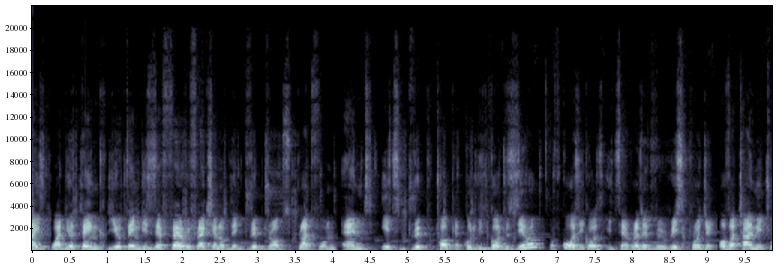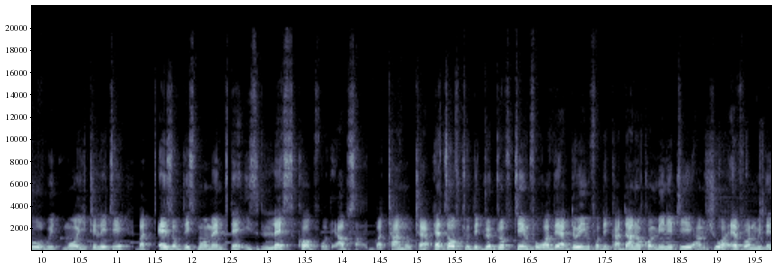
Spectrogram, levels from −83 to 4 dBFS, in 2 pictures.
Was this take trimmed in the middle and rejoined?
yes; 2 cuts; at 9.1 s, 15.1 s

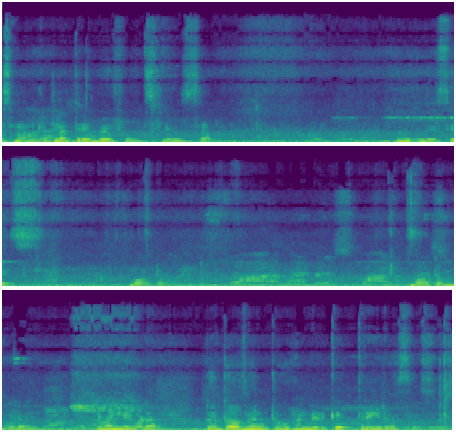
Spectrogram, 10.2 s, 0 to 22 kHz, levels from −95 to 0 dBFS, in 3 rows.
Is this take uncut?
yes; 0 cuts

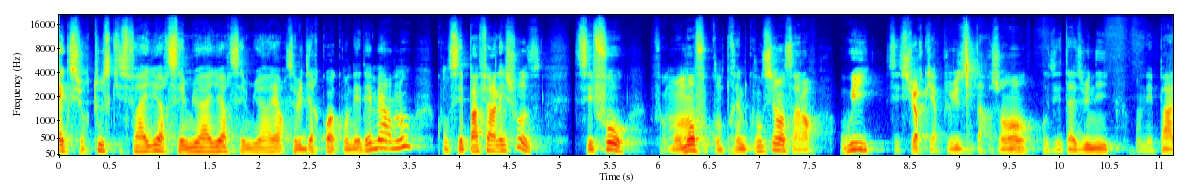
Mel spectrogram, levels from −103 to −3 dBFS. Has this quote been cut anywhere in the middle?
no; 0 cuts

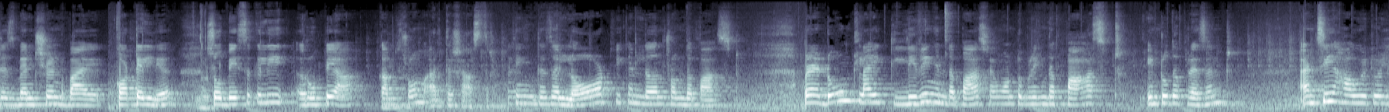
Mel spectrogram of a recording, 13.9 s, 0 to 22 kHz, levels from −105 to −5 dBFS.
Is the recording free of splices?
no; 2 cuts; at 1.1 s, 5.1 s

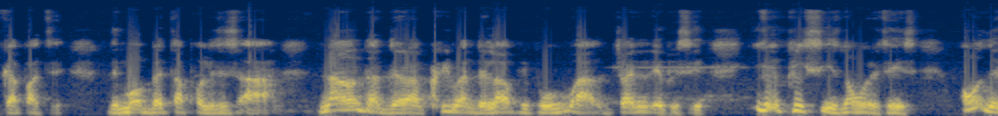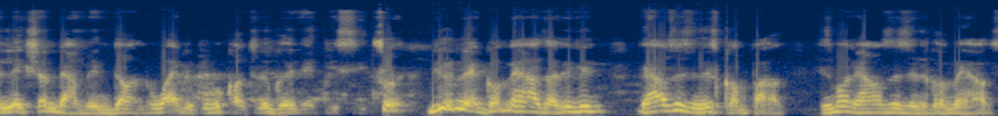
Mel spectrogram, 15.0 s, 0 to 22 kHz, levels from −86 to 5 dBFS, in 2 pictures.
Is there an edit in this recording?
yes; 1 cut; at 10.2 s

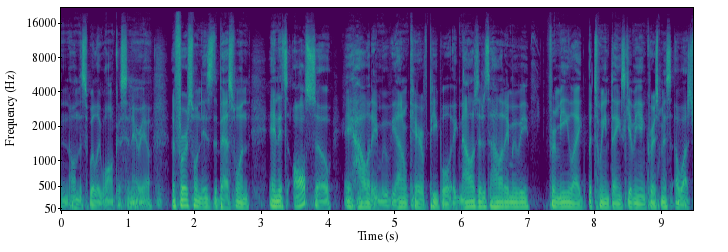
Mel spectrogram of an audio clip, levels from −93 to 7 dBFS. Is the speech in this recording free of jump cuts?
yes; 0 cuts

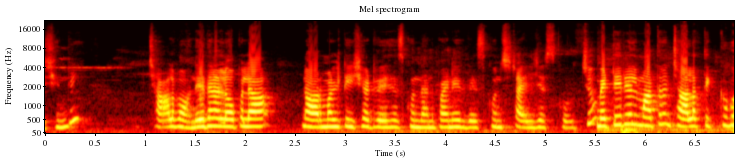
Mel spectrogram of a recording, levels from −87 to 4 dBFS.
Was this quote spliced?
yes; 1 cut; at 5.5 s

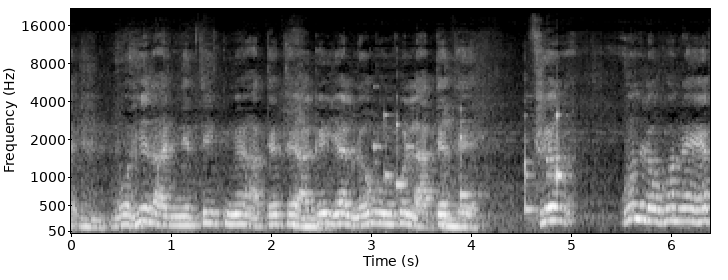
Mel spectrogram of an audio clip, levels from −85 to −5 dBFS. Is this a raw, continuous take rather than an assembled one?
yes; 0 cuts

